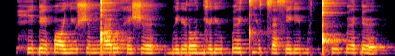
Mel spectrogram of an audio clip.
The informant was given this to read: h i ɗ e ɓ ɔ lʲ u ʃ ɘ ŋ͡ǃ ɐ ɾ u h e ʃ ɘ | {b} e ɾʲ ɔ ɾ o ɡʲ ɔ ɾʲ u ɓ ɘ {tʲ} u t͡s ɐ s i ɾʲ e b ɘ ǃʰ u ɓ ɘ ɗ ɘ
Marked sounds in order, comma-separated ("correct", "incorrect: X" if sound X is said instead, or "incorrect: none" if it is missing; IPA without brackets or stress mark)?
correct, correct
